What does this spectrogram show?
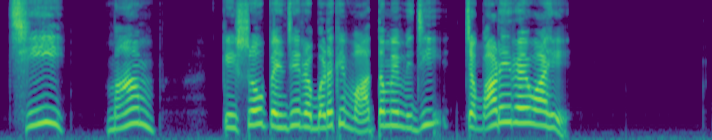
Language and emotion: Sindhi, disgusted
